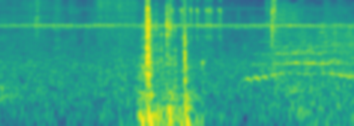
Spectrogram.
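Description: A chest lid thuds open.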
